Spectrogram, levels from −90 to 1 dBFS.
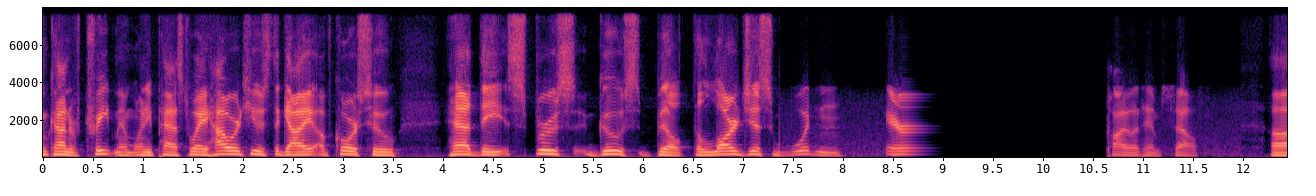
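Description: From 7.36 s, just after "built the largest", the sound suddenly turns dull and boxy. There is no gap at the change. Nothing remains above 3.8 kHz, while before this the band reached 8 kHz, as a wideband call codec allows. The level drops by roughly 5 dB. A new background hiss appears, about 30 dB below the signal. This is likely an input switched to a poorer device, such as a headset in call mode. The narrow tone lasts until 11.98 s, when the fuller sound returns.

At 8.60 s a long network dropout starts. Audio stops arriving. The receiver stretches the last sound into a brief fading buzz. Then about 1.7 s of near silence follows. The sound resumes at 10.66 s. Roughly 2.04 s of the recording is simply gone. It was never played back. The cause is likely lost packets during that stretch.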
